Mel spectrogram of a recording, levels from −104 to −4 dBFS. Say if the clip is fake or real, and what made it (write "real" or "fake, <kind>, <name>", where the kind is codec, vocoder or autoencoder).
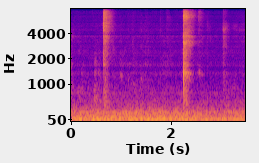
fake, autoencoder, DAC-VAE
